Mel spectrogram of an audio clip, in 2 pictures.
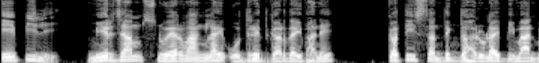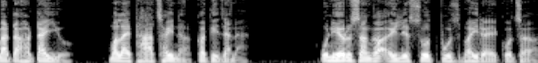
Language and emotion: Nepali, neutral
